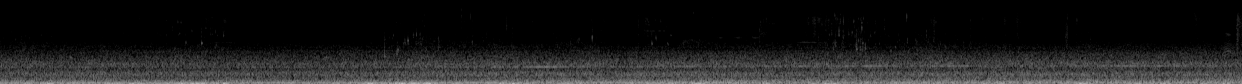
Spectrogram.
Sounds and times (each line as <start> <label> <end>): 0.0 helicopter flying overhead 12.4
2.4 Ferry departure 8.1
